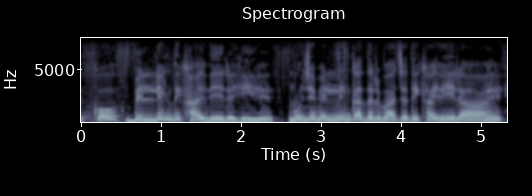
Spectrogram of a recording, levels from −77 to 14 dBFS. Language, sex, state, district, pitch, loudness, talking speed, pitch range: Hindi, female, Chhattisgarh, Rajnandgaon, 265 Hz, -14 LUFS, 155 wpm, 255-275 Hz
